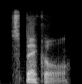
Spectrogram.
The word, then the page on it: speckle: British English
